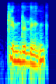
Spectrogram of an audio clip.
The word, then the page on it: kindling: Indian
